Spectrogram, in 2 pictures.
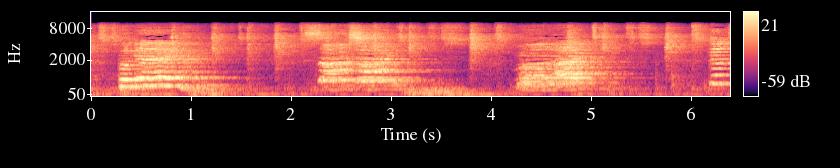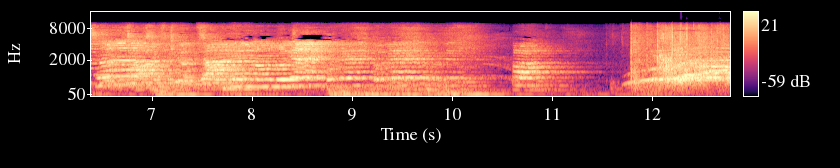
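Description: A young woman sings into a microphone in a strong, clear voice.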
